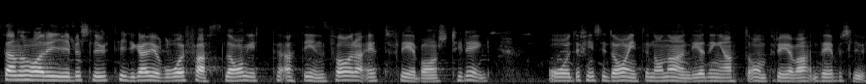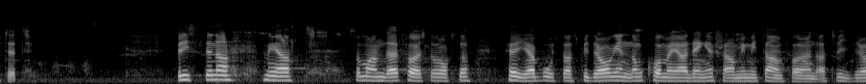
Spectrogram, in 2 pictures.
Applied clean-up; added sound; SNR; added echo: neural separator model SepFormer DNS4.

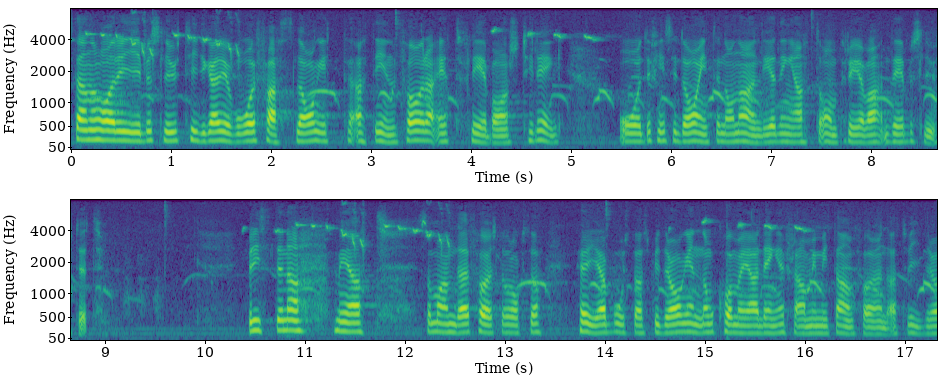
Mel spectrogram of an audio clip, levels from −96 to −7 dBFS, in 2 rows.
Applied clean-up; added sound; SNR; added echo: none; Bird; 15 dB; none.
